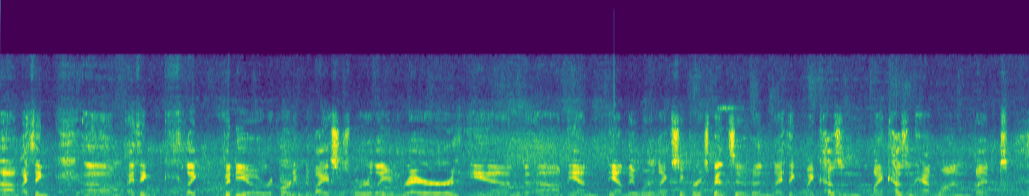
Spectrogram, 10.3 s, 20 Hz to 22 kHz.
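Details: Cluttering in an adult male who was unaware of any speech problem until age 27 and uses self-monitoring as a management technique; typical disfluencies are repeated words and phrases, interjections, revisions and compressed words; cluttering.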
